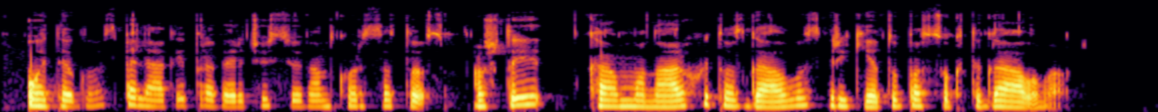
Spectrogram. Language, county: Lithuanian, Šiauliai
